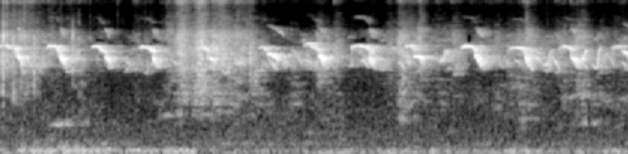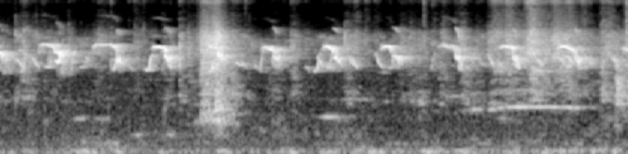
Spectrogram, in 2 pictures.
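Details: Colourful chicks peeping: high, thin downslurred cheeps repeated rapidly and continuously, several birds overlapping, with a couple of brief rustling bursts.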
